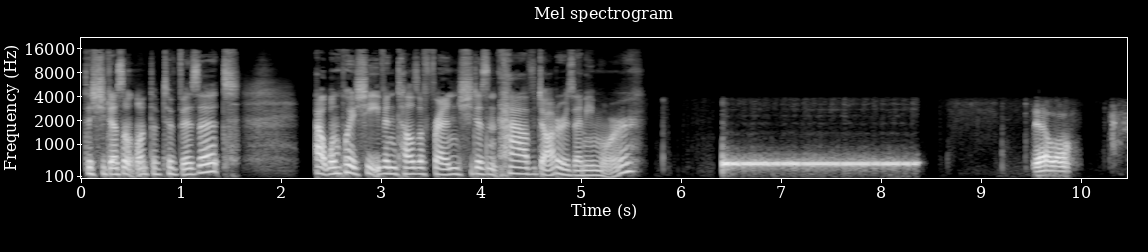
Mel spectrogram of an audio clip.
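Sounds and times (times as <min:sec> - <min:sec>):
speech: 0:00.0 - 0:05.7, 0:09.5 - 0:10.0
telephone dial tone from a recorded phone call: 0:06.4 - 0:08.4.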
